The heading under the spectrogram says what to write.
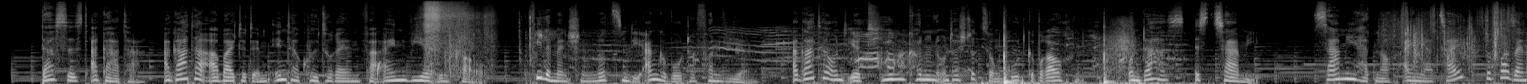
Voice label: de explainer; bfd

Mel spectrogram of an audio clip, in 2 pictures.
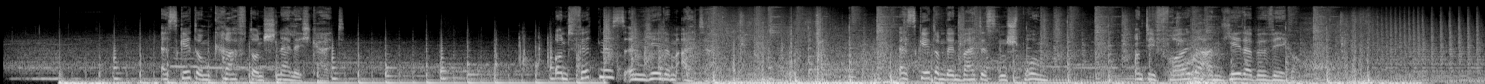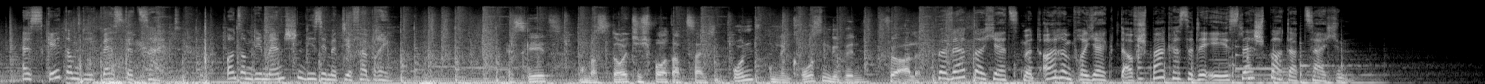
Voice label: tv spot; sparkasse; deutsches sportabzeichen

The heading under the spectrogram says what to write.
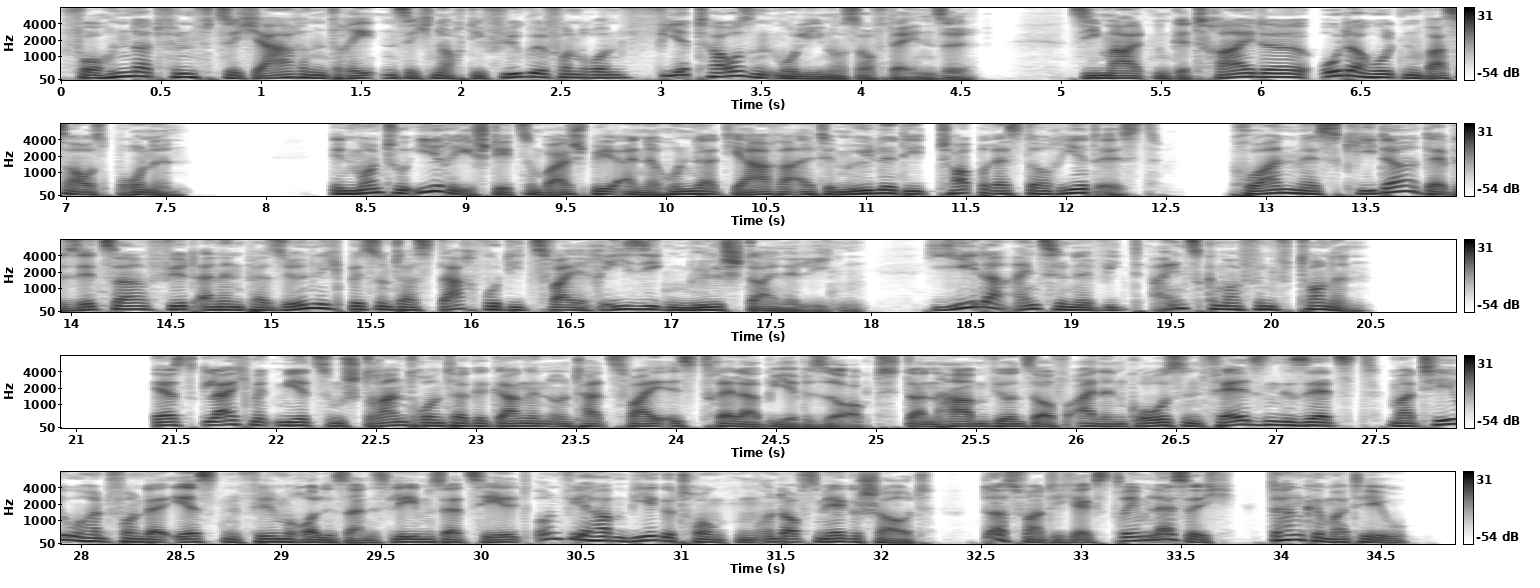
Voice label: stimmprobe voiceover

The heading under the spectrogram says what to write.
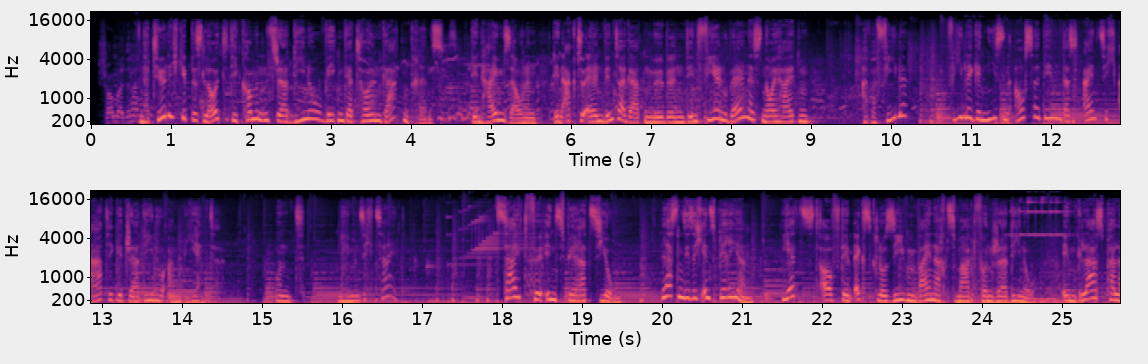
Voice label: spot; giardino

